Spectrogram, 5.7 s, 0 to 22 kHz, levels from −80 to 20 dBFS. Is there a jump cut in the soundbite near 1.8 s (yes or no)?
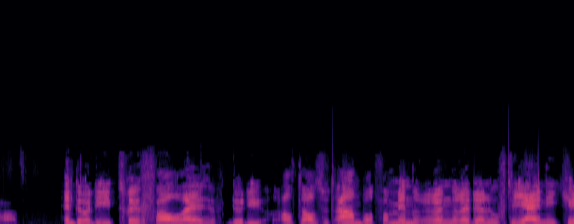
no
